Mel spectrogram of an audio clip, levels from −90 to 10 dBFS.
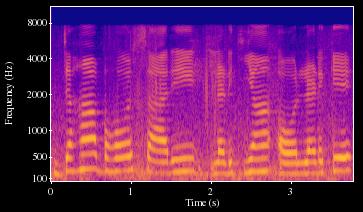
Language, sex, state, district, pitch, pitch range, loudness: Hindi, female, Madhya Pradesh, Katni, 235 Hz, 205-250 Hz, -12 LUFS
